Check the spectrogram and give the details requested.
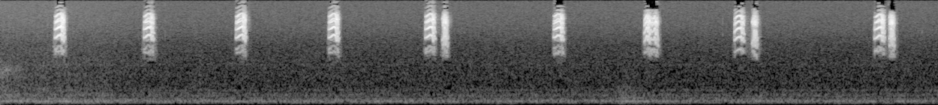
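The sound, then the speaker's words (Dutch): A young common whitethroat gives short, high, scratchy calls about once a second, some doubled, clear over a faint low hum. “Dus ik weet dat dit een jonge grasmus is.”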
